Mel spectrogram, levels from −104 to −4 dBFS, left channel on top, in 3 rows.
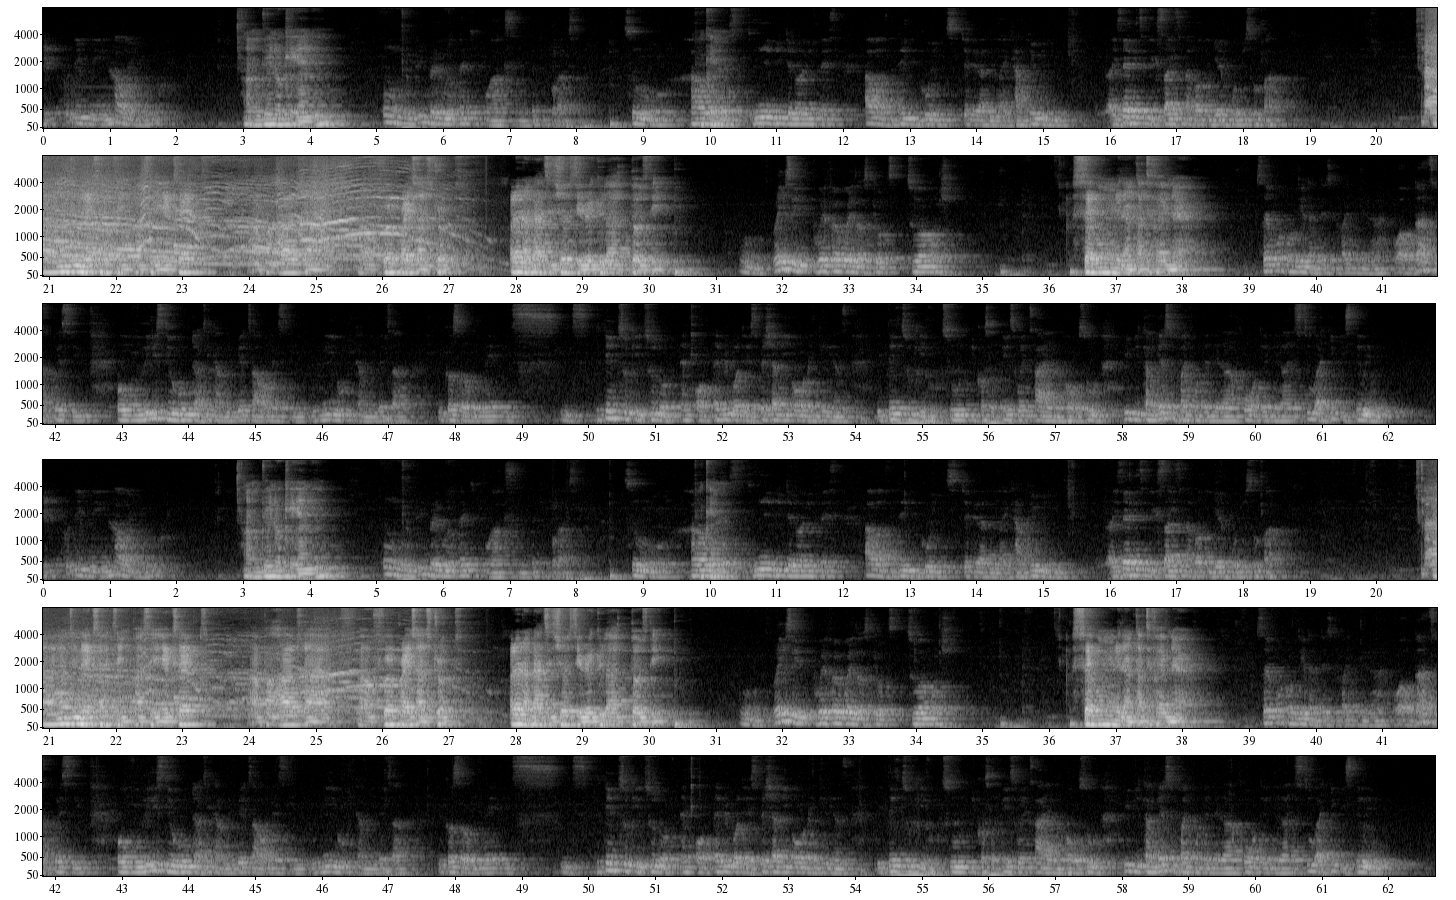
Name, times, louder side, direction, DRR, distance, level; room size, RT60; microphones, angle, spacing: voice 1, 0.2-1.8 5.1-8.1 8.8-9.4 9.7-11.8 12.3-15.3 15.9-18.5 28.4-28.6 31.3-33.6 33.9-34.4 39.2-42.5 42.9-47.2 47.7-49.7 50.1-53.8 54.3-61.8, equal, 20° left, -4 dB, 1.5 m, -44 dB
voice 2, 3.0-4.3 10.0-10.2 20.7-23.4 24.0-27.2 27.9-30.3 36.3-38.1, right 1 dB, 30° right, 1 dB, 0.8 m, -30 dB
sound 1, 20.7-27.9, left 5 dB, 85° left, 0.4 m, -36 dB
11.5 x 4.5 x 2.7 m, 1.2 s
head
